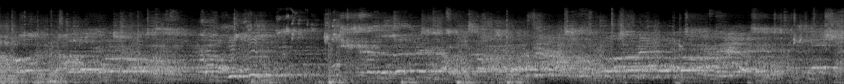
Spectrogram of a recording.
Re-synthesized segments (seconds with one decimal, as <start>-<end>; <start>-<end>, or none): 0.0-2.4; 3.4-8.4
